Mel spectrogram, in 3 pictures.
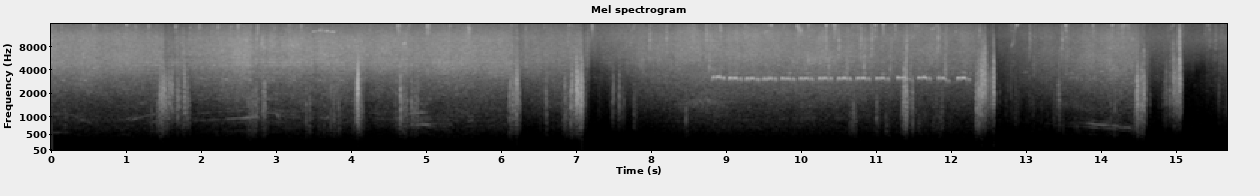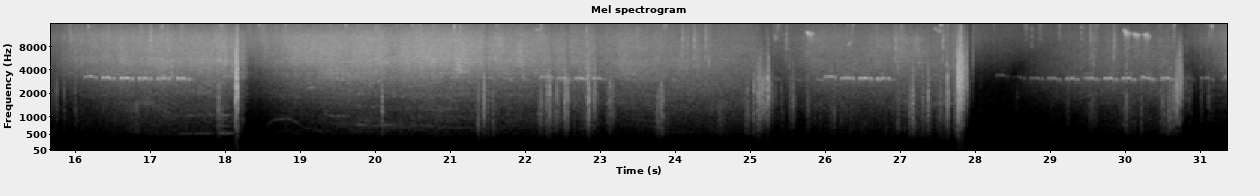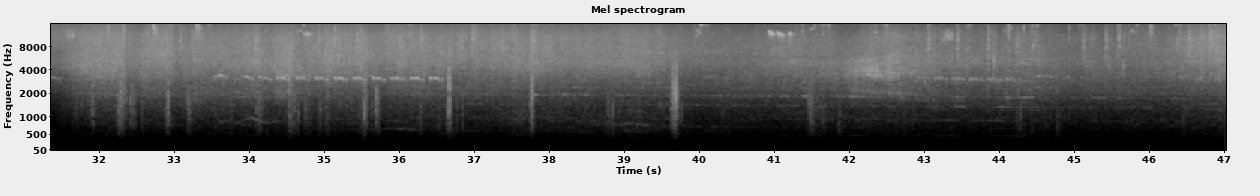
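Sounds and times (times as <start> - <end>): steady high hiss: 0.0 - 47.0.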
